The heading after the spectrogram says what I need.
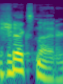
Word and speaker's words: Schexnayder: because yikes but my guess tonight is schexnider that's pretty good Jeremy thank you you're Shaq Snyder you're right hey I did okay you gotta remember the a is silent but oh kind of but how you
